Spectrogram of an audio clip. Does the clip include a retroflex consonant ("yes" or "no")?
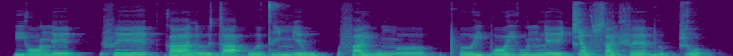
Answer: no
